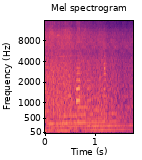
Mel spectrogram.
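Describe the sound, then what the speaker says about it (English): A car driving past on a street, a loud, close engine drone with a steady tonal whine that fades slightly as it moves away. "A car just drove past, honking its horn."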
